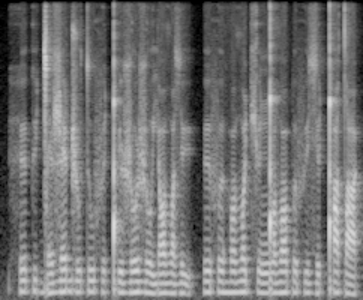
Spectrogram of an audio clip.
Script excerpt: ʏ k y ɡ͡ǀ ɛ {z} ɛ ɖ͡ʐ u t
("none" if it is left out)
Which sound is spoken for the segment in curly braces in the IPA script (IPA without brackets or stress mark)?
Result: ʐ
